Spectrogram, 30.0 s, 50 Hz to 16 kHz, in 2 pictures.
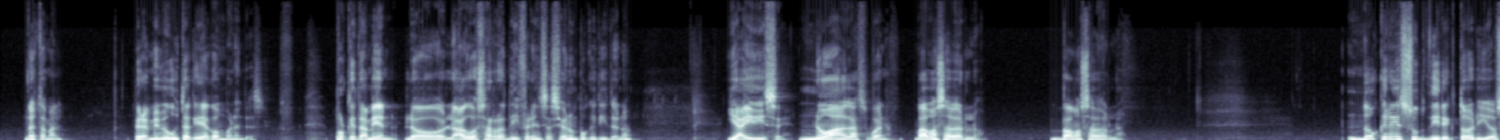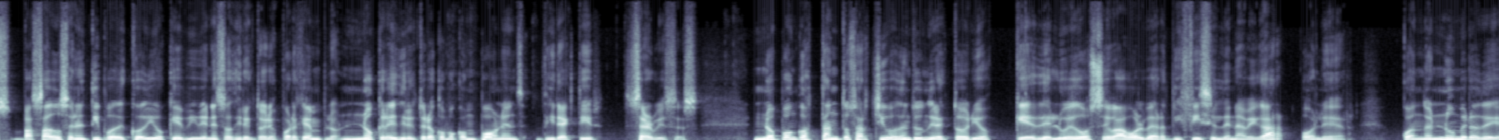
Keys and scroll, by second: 1.3 Return, 2.6 shift+;, 4.4 alt+Tab, 5.7 scroll.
